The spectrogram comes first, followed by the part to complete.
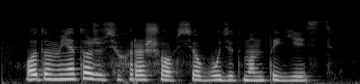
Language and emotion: Russian, neutral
